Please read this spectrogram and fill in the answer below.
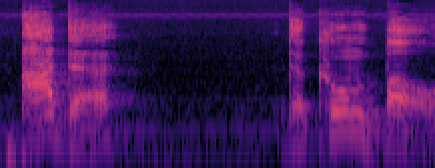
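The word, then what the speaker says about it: Antetokounmpo: this this week and the name is pronounced according to Yanis as odd the bow has got a B on the end not a P that's the I couldn't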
